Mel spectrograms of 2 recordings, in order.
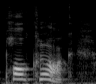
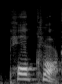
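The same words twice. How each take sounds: First: It is said in his normal American accent. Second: It is said in a put-on British accent.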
